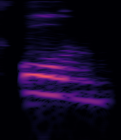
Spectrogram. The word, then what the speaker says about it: ओम: to chat मंत्र ओम so basically अ उ म यह तीन अक्षर मिलके ओम शब्द होता है सम पीपल स्पेल ओ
